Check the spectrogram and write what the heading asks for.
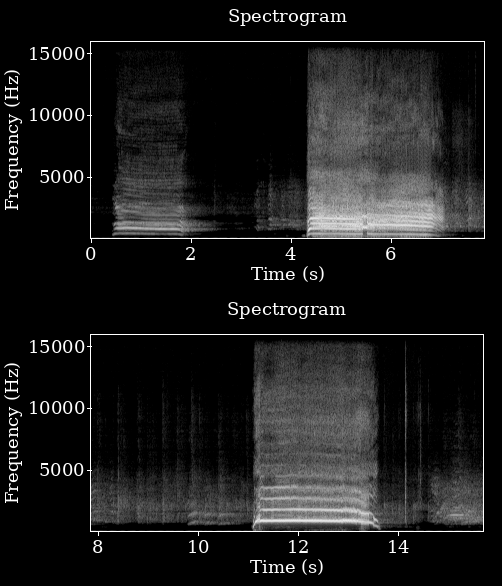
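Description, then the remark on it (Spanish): A man lets out two long, raw, full-throated screams into another person's face, each lasting a few seconds, with a shorter, softer vocal cry before them and quiet gaps in between. “Grita en mi cara.”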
